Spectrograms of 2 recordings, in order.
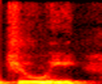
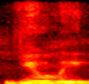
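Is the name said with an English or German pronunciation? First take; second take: English; German. First: The name is said with an English pronunciation. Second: The name is said with a German pronunciation. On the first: "in English we'd say Julie" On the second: "that's a German pronunciation"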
